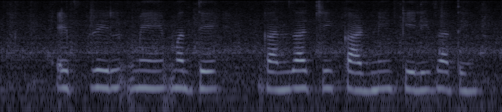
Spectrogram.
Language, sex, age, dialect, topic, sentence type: Marathi, female, 18-24, Varhadi, agriculture, statement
